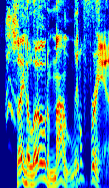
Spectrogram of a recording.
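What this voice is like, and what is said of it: Deliberately bad movie-character impression. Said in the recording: “Terrible Impersonations.”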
